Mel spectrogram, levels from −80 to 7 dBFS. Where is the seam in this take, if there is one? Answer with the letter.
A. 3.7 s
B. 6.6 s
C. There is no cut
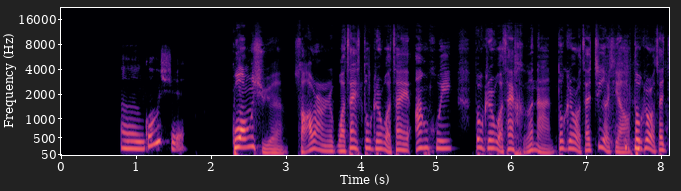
A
